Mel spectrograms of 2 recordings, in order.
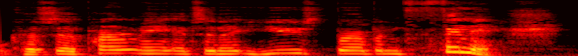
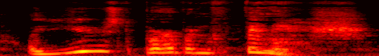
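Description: First: Said in the usual way. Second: Puzzled echo. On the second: Real, not acted. Puzzled by the label.

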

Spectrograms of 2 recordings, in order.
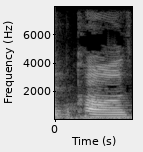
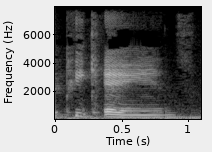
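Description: First: "pecans" said puh-KAHNZ, stress on the second syllable; her own pecans. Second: "pecans" said PEE-cans, long ee then a flat a; how other people say it. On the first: Shown as a demonstration. Cook telling viewers how she says it: "pecans" as puh-KAHNZ. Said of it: "I'm from the country, so I say pecan". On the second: Retold or imitated. Cook showing viewers the other way to say it: "pecans" as PEE-kanz. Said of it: "people say pecans".

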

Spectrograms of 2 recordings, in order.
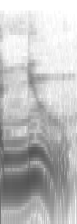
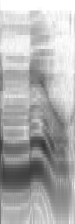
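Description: First: American NEW without the y-glide; American pronunciation. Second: British NEW with a y-glide; British pronunciation. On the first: Teacher shows learners the American sound, American accent. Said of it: "anh Mỹ sẽ phát âm là". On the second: Teacher shows learners the British sound, British accent. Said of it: "anh Anh sẽ phát âm là new". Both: Shown as a demonstration.

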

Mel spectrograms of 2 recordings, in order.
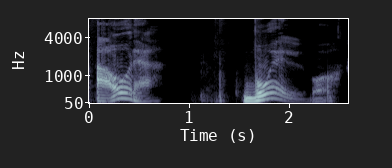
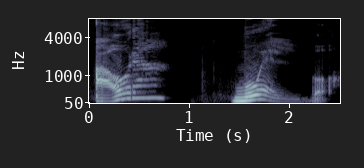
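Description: First: Breathy whispered repeat. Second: Said in the usual way. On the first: Shown as a demonstration. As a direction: whisper it, then say vuelvo. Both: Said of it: "I'm coming back right away".

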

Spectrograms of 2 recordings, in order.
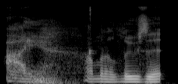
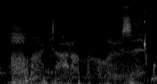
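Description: First: Said in the usual way. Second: Exasperated whisper. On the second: Real, not acted. Gamer at the end of their patience with the sims, whisper. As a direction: whisper it, at the end of your rope. Whispered after sandwich vanishes.

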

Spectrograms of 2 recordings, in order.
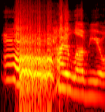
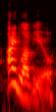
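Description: First: Overjoyed cry. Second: Said in the usual way. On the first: Real, not acted. Moved reading viewer's comment.

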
